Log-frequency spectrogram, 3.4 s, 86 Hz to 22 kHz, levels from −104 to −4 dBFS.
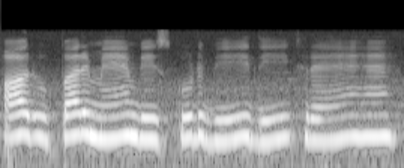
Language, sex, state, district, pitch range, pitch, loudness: Hindi, female, Jharkhand, Ranchi, 225-245 Hz, 240 Hz, -13 LUFS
